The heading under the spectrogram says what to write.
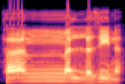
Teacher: میم مشدد پر غنہ ہوگا، ذی یا مدہ ہے، ایک الف کی مقدار کے برابر کھینچ کر پڑھیں گے۔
